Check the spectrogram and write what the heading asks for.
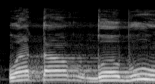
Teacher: Bertemunya mad dengan huruf hidup, karena kita memilih wakaf di sini maka bunyinya wa targhabun. 4 harokat kita panjangkan mad arid li sukun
